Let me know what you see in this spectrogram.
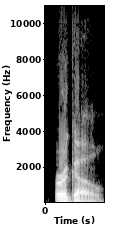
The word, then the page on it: ergo: American English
